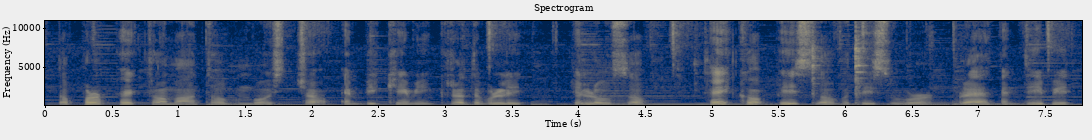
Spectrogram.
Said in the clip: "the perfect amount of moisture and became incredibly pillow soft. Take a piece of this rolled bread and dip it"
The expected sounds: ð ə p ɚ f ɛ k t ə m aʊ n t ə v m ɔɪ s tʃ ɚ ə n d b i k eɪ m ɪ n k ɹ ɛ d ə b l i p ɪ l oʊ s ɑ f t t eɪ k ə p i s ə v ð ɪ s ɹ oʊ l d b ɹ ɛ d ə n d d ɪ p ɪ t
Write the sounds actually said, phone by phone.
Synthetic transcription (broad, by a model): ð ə p ɚ f ɛ k t ə m aʊ n t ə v m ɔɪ s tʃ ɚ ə n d b i k eɪ m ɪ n k ɹ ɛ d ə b l i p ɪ l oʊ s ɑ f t t eɪ k ə p i s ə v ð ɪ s w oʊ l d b ɹ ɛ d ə n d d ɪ b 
